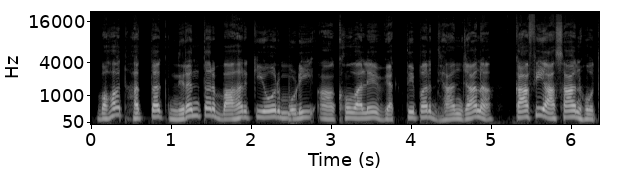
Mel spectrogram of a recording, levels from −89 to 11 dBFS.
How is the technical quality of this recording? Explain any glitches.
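One fault affects this speech recording. At 2.39 to 2.48 s, a burst of packet loss: the receiver stretches and fades the last sound for about 64 ms, then speech resumes with roughly 60 ms missing.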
